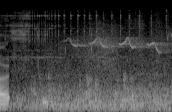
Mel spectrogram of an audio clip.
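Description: Steady open-air water and wind noise around a small boat on a river, with a thin, high whistling tone wavering slightly from about a second in.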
